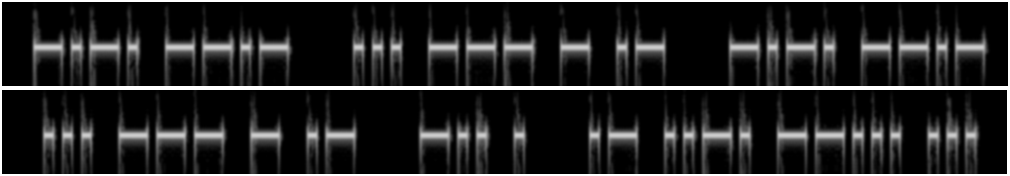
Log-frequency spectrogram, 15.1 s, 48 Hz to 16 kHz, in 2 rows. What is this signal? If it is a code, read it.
Morse code, heard as a keyed tone, about 17 wpm, 700 Hz. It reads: CQ SOTA CQ SOTA DE AF7S
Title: SOTA QSO Practice 17wpm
